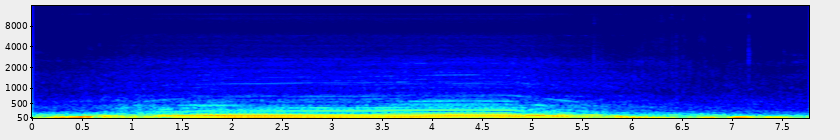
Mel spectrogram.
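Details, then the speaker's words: 2005 Acura TL being checked for clicking after starting, about 53 minutes running, still shaking slightly: engine revved, drops back with a brief extra rise before settling to idle; cause unknown, owner unsure if normal. "So it kind of jumped a little, like what was that? You see that? Is that normal? See how it kind of just like kind of revved up a little bit again before it went all the way back down?"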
